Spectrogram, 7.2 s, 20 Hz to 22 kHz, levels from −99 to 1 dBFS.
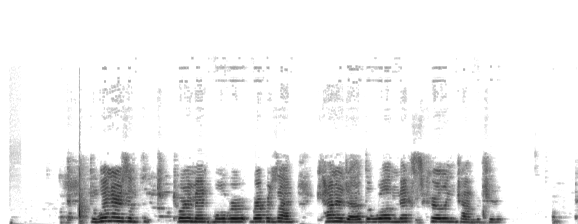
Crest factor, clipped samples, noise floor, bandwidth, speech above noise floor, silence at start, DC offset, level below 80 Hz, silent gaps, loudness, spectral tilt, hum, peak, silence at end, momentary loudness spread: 16 dB; under 0.1%; -73 dBFS; 7 kHz; 59 dB; 0.85 s; under 0.1%; -66 dBFS; 6.59-6.66 s, 6.77-6.81 s; -15 LUFS; -3 dB/octave; none; 0 dBFS; 0.3 s; 14 LU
